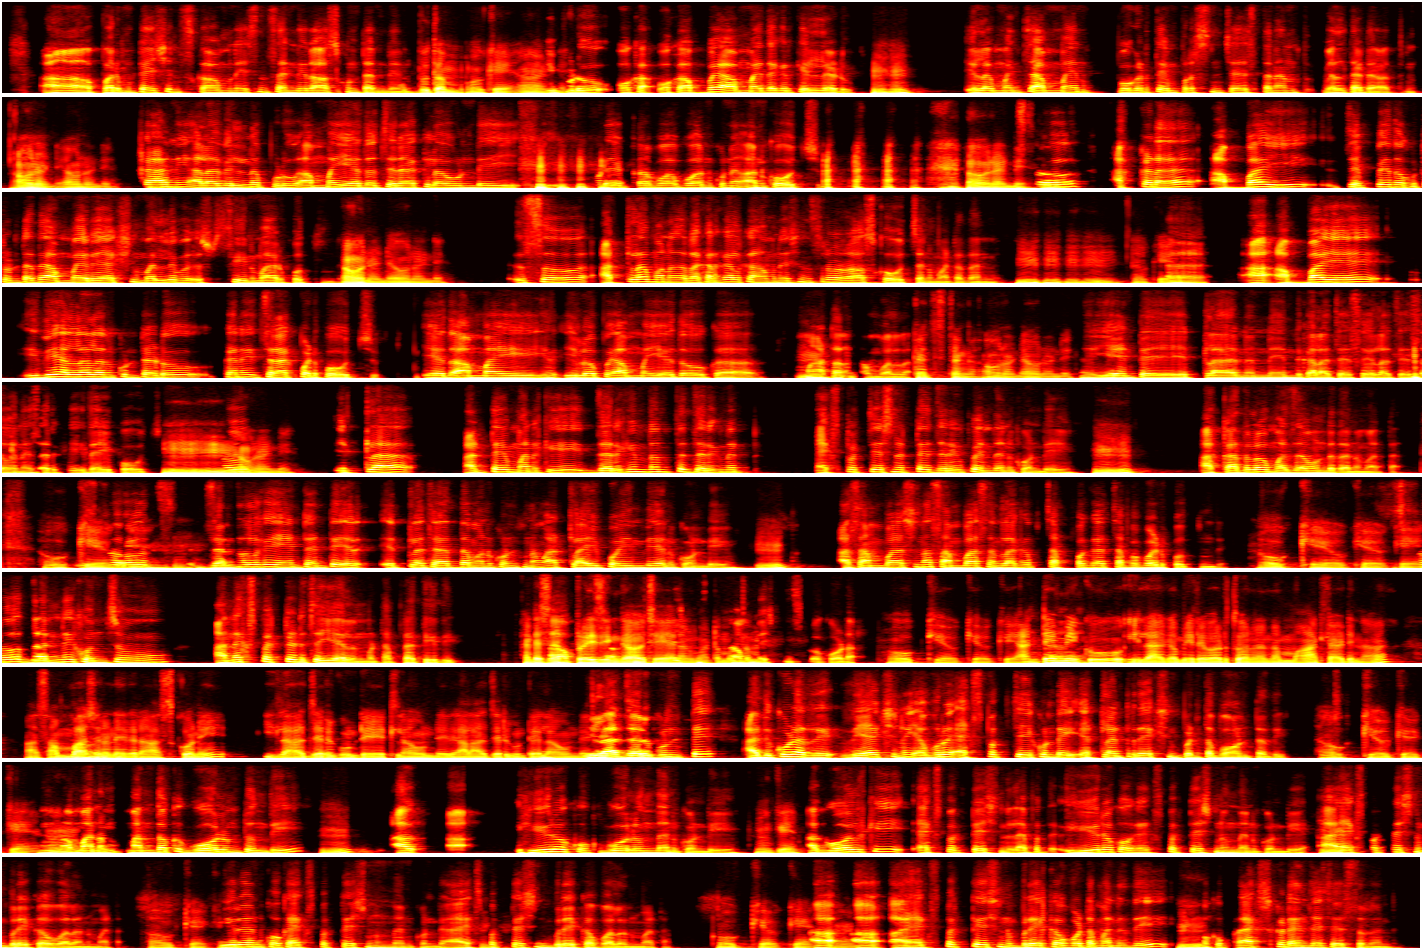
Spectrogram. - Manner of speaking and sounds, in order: in English: "పర్మిటేషన్స్, కాంబినేషన్స్"; other background noise; tapping; in English: "ఇంప్రెషన్"; giggle; chuckle; in English: "సో"; in English: "రియాక్షన్"; in English: "సీన్"; in English: "సో"; in English: "కాంబినేషన్స్‌లో"; giggle; in English: "సో"; in English: "ఎక్స్‌పెక్ట్"; in Hindi: "మజా"; in English: "సో"; in English: "జనరల్‌గా"; in English: "సో"; in English: "అన్ ఎక్స్‌పెక్టెడ్"; in English: "పర్మిటేషన్స్, కాంబినేషన్స్‌లో"; in English: "సర్ప్రైజింగ్‌గా"; in English: "రియాక్షన్"; in English: "ఎక్స్‌పెక్ట్"; in English: "రియాక్షన్"; lip smack; in English: "గోల్"; in English: "గోల్"; in English: "గోల్‌కి ఎక్స్‌పెక్టేషన్"; in English: "ఎక్స్‌పెక్టేషన్"; in English: "ఎక్స్‌పెక్టేషన్ బ్రేక్"; in English: "ఎక్స్‌పెక్టేషన్"; in English: "ఎక్స్‌పెక్టేషన్ బ్రేక్"; in English: "ఎక్స్‌పెక్టేషన్ బ్రేక్"; in English: "ఎంజాయ్"
- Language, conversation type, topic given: Telugu, podcast, సృజనకు స్ఫూర్తి సాధారణంగా ఎక్కడ నుంచి వస్తుంది?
